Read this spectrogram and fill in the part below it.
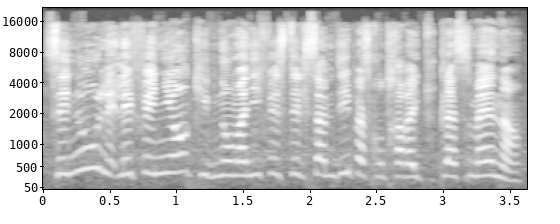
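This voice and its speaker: A woman's voice: high voice, steady tone, quick pace, fairly bright tone. A woman speaking as an outraged protester in a street interview, colloquial and repeating her words. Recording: street noise at a demonstration.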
